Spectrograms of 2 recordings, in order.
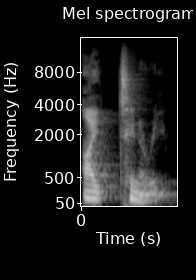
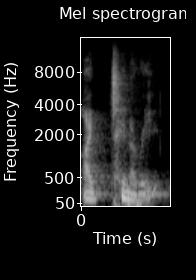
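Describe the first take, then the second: Both takes have the same delivery.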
